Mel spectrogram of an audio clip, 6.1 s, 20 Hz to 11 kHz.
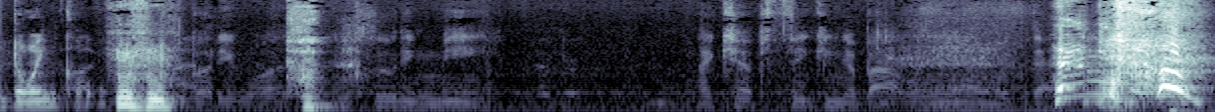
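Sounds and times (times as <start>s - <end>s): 
speech: 0.0s - 1.8s, 5.3s - 6.0s
loud sneeze: 5.3s - 6.0s.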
